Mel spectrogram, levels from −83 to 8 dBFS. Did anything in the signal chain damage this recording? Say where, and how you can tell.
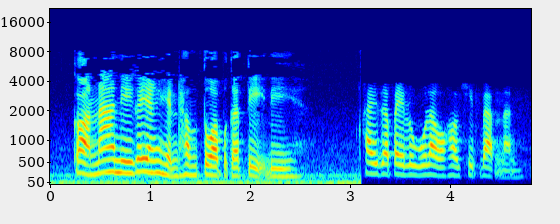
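Yes. MP3 compression, at the codec stage, runs through the whole speech clip. Nothing survives above 8.3 kHz and the top end sounds watery and swirly, which fits a low bitrate around 32 kbps. Starved of bits, the encoder likely cut the treble and dropped weak spectral lines frame by frame.

An input switch to a poorer device, at the input-device stage, happens at 3.10 s and lasts to the end. A 20 ms gap marks the switch. After it the band stops near 3.8 kHz, the level falls a few decibels, and a faint new noise floor appears, likely from a narrower microphone or headset call profile.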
